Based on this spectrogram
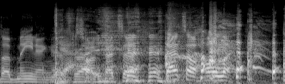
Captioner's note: laughs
